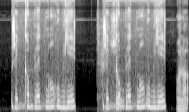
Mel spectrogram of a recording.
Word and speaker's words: complètement: J'ai complètement oublié. Voilà. Maybe the only thing that we could mention would be the nasal for the OM.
